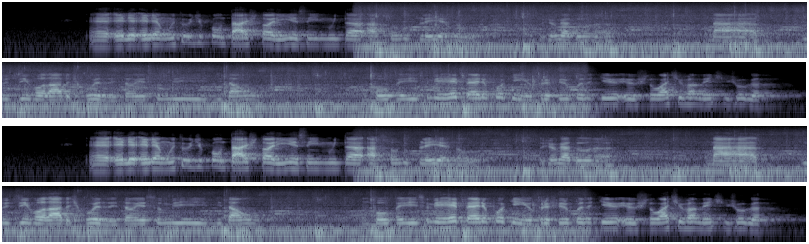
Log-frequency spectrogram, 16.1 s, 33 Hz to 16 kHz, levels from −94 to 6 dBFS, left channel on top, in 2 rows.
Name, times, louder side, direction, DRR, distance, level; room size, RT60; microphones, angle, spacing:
voice 1, 0.9-4.8 5.4-6.1 7.0-7.6 8.0-10.7 11.6-15.6, right 4 dB, 25° right, 12 dB, 0.5 m, -36 dB
sound 1, 3.5-13.9, left 2 dB, 25° left, 0.7 m, -43 dB
13.0 x 5.6 x 4.6 m, 0.98 s
head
